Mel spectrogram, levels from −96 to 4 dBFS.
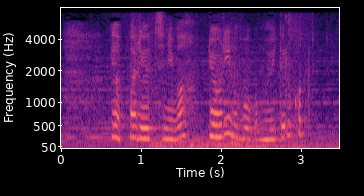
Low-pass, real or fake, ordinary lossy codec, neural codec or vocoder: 7.2 kHz; real; AAC, 32 kbps; none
